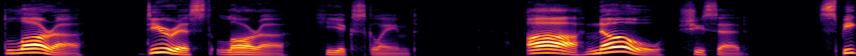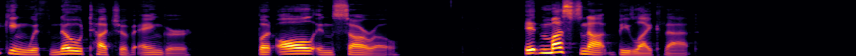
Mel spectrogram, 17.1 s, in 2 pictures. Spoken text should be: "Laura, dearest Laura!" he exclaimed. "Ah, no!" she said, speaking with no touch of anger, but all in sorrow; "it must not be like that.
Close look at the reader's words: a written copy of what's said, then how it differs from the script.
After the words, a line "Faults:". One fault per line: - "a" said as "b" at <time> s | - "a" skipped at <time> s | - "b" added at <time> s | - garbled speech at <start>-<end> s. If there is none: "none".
"Laura, dearest Laura!" he exclaimed. "Ah, no!" she said, speaking with no touch of anger, but all in sorrow; "it must not be like that.
Faults:
none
